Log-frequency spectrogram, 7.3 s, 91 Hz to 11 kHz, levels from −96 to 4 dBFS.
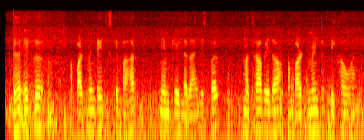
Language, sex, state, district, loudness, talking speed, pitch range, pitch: Hindi, male, Bihar, Darbhanga, -24 LUFS, 140 wpm, 110-125 Hz, 115 Hz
